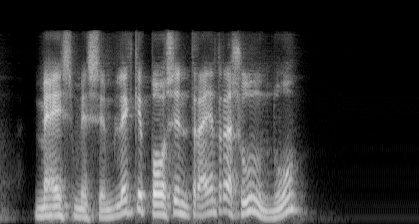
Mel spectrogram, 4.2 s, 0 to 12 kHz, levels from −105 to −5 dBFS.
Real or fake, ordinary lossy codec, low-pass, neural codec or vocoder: fake; AAC, 64 kbps; 7.2 kHz; codec, 16 kHz, about 1 kbps, DyCAST, with the encoder's durations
